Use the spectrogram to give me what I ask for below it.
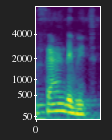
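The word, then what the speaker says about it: sandwich: बहुत सारे लोग इस इंग्लिश वर्ड को प्रोनाउंस करते हैं सैंडविच, सैंडविच विच is incorrect, इसका सही उच्चारण होता है सैंडविच, सैंडविच, डी साइलेंट होता है।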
